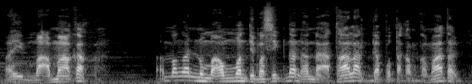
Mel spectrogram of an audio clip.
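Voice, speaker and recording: A man's voice: mid-range voice, animated, a little fast, fairly bright tone, soft background music, natural voice. A man playing a fearful yet menacing accomplice in an Ilocano audio drama. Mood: worried, threatening.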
